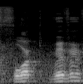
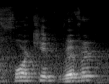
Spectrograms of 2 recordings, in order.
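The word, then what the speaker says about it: Forked River: Not Fork River. Forkid River. What is it with these pronunciations? I mean like I listen I learned English and it said Fort E. Fortit not and it's pronounced forkit river.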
